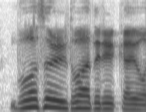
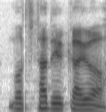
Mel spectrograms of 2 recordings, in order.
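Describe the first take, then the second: First: It is said at a normal, careful pace. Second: It is said fast, slurred together.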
